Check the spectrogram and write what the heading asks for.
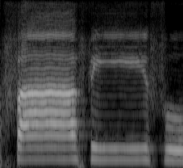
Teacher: ya Hai harus gigi Apa jadi ujung gigi bawah ya ujung gigi atas bertemu dengan bibir bawah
